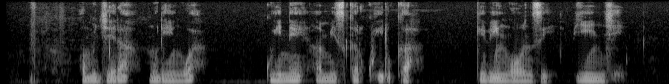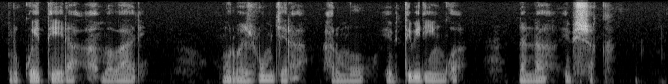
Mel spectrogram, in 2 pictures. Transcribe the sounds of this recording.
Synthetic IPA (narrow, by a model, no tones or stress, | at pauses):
o̞muɟe̞ɾa | muɾiːŋɡwa | ɡ̥wiːne̞amizi̥kaɾikwiːɾukʰa | ɡ̥e̞βiːŋɡo̞ːnzi | βjiːɲɟi | βiɾikwe̞ːte̞̰ɾaːhamaβaːɾe | omuɾuβaʒuɾwo̞ːmuɟe̞ɾa | haɾimu | e̞βite̞βiɾiːŋɡwa | nanaeβiʃakḁ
